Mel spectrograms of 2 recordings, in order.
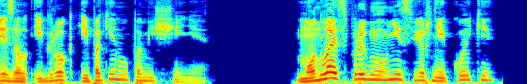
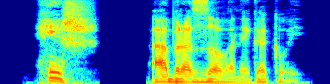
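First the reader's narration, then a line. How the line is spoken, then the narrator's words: Grumbled. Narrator (Russian): проворчал Мун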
